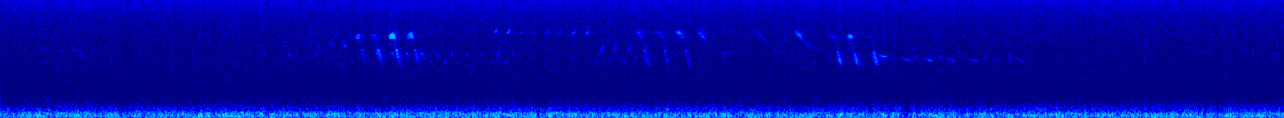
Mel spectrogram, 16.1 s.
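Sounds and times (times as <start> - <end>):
faint bird chirps: 3.5 - 13.0.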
